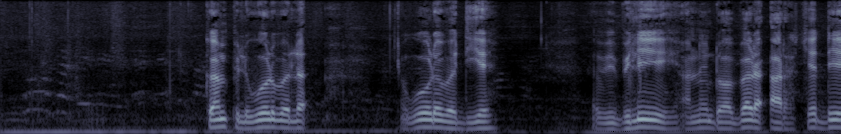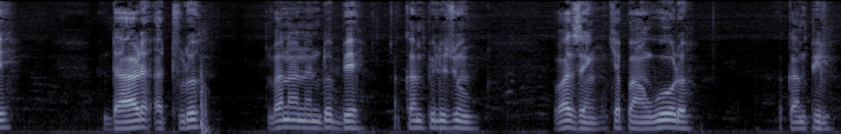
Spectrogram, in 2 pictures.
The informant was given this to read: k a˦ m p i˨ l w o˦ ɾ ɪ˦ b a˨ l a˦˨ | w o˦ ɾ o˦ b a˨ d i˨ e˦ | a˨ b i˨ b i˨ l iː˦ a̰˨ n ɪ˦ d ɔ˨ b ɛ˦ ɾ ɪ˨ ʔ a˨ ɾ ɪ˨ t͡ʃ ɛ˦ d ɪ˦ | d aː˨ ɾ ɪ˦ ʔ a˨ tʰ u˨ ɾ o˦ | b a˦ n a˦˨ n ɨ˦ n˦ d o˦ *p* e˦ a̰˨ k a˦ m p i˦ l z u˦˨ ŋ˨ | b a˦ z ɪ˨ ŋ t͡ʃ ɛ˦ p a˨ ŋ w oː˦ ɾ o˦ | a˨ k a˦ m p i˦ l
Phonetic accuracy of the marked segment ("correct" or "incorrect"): incorrect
